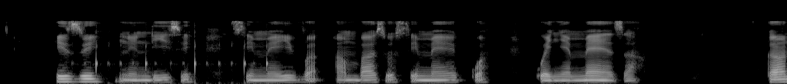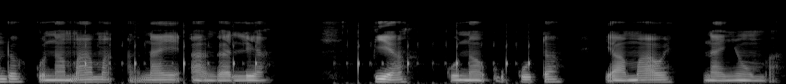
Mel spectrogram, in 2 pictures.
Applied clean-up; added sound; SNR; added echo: none; Rattle; 14 dB; none.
